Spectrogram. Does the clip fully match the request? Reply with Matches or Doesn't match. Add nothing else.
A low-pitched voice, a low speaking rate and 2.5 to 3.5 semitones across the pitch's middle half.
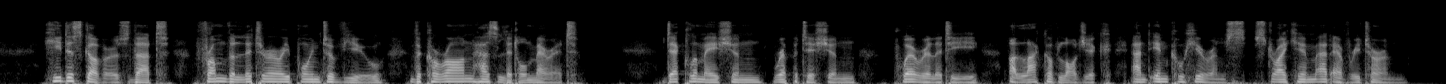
Doesn't match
